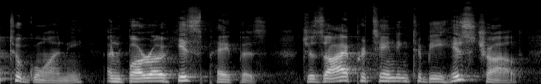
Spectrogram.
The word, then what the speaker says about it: Josiah: pointed out that Josiah could be spelled phonetically j-o-s-a-y-a Josiah but the man himself begs to differ he insists on Josiah without the H just as he insists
